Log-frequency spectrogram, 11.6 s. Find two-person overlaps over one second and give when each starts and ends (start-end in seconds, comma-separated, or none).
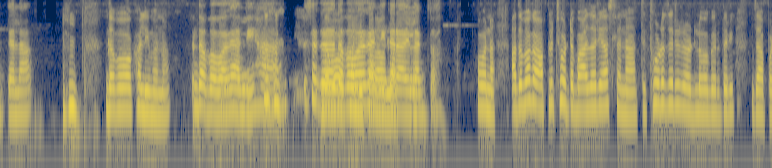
4.9-6.2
